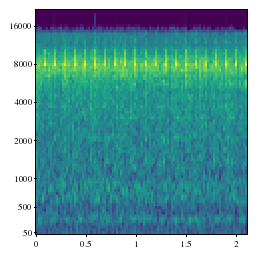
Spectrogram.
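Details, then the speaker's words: Geo Metro small three-cylinder engine after drivetrain restoration, running about a minute after first start: smooth even idle with light quick ticking, no knocks or misses, quiet; normal idle. "looks like she's gonna be a good runner yeah it runs real nice nice and sweet quiet I'm happy with this"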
